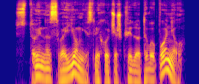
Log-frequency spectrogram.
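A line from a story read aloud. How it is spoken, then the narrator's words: Whispered. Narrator (Russian): шепнул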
